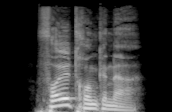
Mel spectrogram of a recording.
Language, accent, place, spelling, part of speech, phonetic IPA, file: German, Germany, Berlin, volltrunkener, adjective, [ˈfɔlˌtʁʊŋkənɐ], De-volltrunkener.ogg
- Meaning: inflection of volltrunken: 1. strong/mixed nominative masculine singular 2. strong genitive/dative feminine singular 3. strong genitive plural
